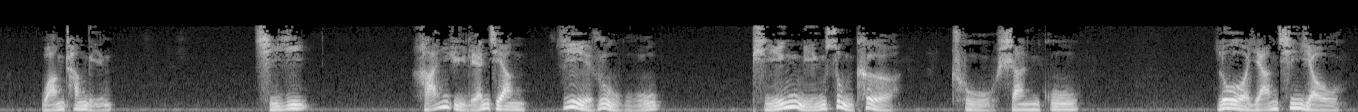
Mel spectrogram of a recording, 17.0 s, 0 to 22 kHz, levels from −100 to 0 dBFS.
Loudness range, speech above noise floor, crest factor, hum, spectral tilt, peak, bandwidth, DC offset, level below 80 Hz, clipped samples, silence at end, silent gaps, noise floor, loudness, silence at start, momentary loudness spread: 6 LU; 37 dB; 16 dB; none; -6 dB/octave; -2 dBFS; 8.8 kHz; under 0.1%; -44 dBFS; under 0.1%; 0.25 s; none; -52 dBFS; -16 LUFS; 0.55 s; 14 LU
